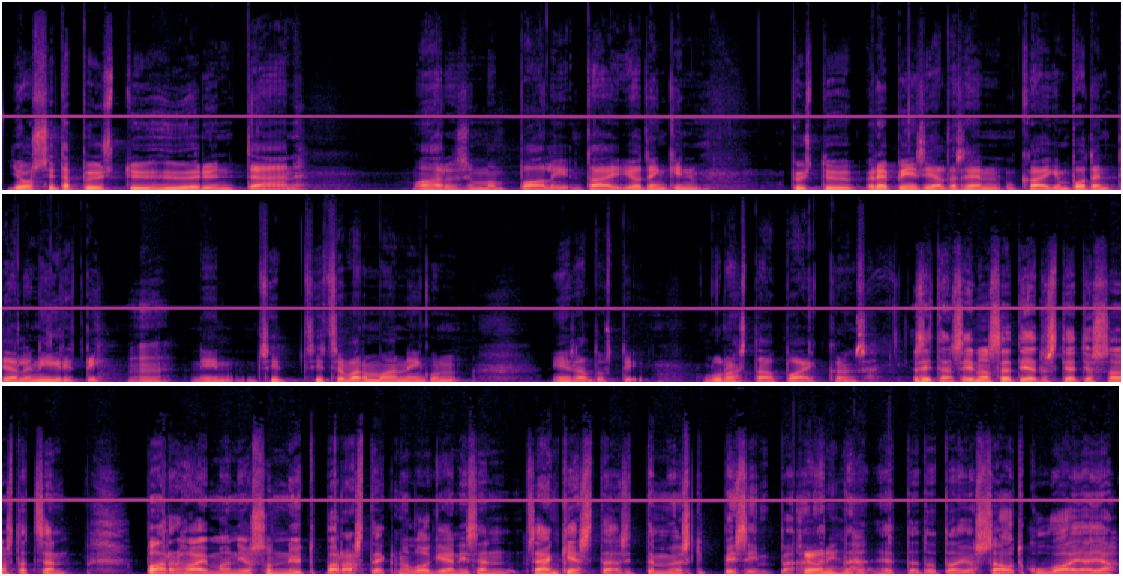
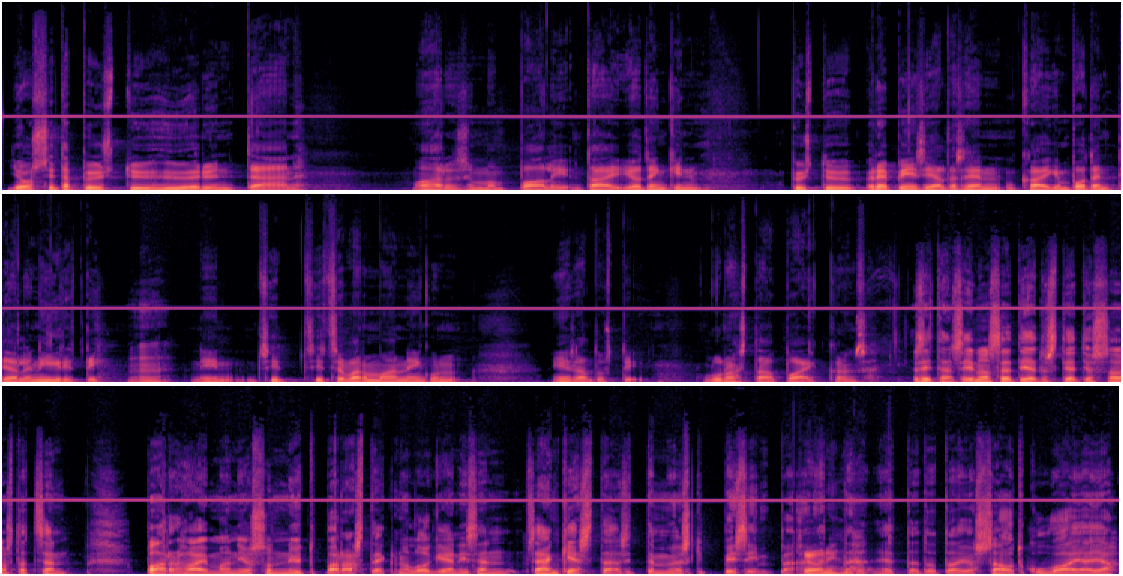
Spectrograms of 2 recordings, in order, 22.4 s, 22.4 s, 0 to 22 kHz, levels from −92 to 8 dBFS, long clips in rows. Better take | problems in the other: neither | high-pitched whine; noticeable; throughout; 8.5 kHz, 15 dB below the speech; the same in both

